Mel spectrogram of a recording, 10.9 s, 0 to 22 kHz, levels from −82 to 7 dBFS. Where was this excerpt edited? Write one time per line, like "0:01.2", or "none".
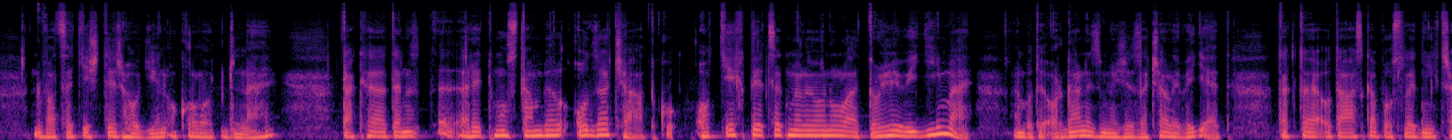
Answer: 0:05.1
